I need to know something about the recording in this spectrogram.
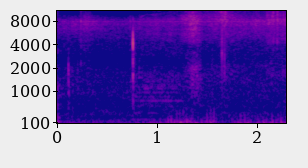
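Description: Faint footsteps on garden soil over a low, uneven rumble of noise on the microphone, with a few small clicks.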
